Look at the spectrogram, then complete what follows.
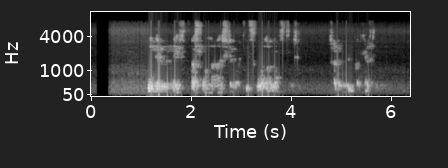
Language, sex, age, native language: Icelandic, male, 30-39, Icelandic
